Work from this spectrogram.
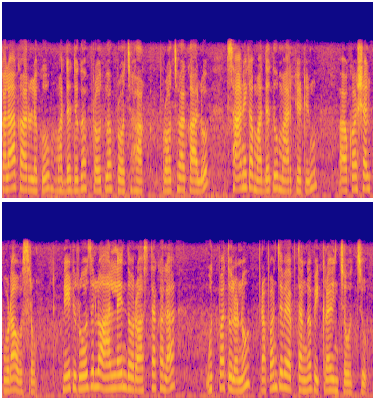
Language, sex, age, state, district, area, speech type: Telugu, female, 45-60, Andhra Pradesh, Alluri Sitarama Raju, rural, spontaneous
